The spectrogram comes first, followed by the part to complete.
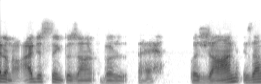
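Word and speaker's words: Bijan: I just think Bajan, is that how you say it, actually?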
